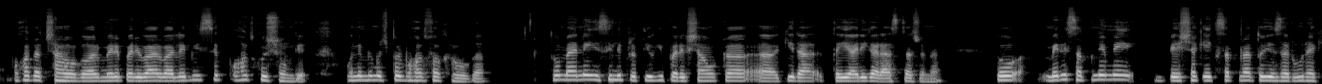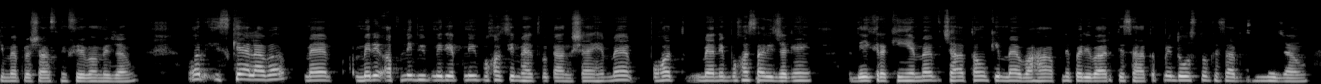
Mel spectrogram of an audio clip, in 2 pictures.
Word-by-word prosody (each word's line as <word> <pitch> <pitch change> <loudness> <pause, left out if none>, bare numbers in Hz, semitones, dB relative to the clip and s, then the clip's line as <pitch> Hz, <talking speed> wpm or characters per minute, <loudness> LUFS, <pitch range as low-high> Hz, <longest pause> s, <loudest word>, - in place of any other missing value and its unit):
बहुत 200 +3 -2
अच्छा 180 -1 +1
होगा 165 -1 +2
और 160 +1 +3
मेरे 170 +1 +3
परिवार 170 0 +4
वाले 170 +1 +2
भी 205 - -5
इससे 210 +1 -4
बहुत 205 +2 -4
खुश 190 -3 0
होंगे। 145 -2 -3 0.4
उन्हें 190 +1 +1
भी 200 - +1
मुझ 195 -1 +1
पर 200 - +6
बहुत 180 -1 -1
फ़ख़्र 175 -4 -3
होगा। 135 -1 -4 0.7
तो 215 - +1
मैंने 210 +1 +3
इसीलिए 210 +1 0
प्रतियोगी 185 0 +1
परीक्षाओं 170 -1 0
का 170 0 +3 0.3
अ, - - -3
की 180 - +4
रा 155 -2 +2 0.2
तैयारी 160 0 +4
का 165 - +4
रास्ता 140 +1 0
चुना। 145 0 -9 0.6
तो 195 - +6 0.5
मेरे 195 +4 +4
सपने 215 0 0
में 220 -1 +2 0.4
बेशक 175 +2 +1
एक 180 -1 +2
सपना 185 0 -1
तो 180 - +5
ये 180 -1 +7
ज़रूर 170 +1 0
है - - +2
कि 170 +1 -7
मैं 165 0 -1
प्रशासनिक 155 0 -3
सेवा 155 -1 +2
में 150 0 -1
जाऊँ 145 +3 -2 0.5
और 240 +1 +1
इसके 220 +3 0
अलावा 225 +2 +3 0.2
मैं 190 +1 +4 0.4
मेरे 195 +2 +5
अपने 195 +3 0
भी 210 0 0
मेरी 195 0 +6
अपनी 200 +1 +1
बहुत-सी 195 0 -1
महत्वाकांक्षाएँ 165 -2 -3
हैं। 160 - -4
मैं 200 +5 0 0.3
बहुत 195 +2 0 0.3
मैंने 180 0 +3
बहुत 195 +1 0
सारी 185 -2 +3
जगहें 175 +1 +1 0.5
देख 170 +1 +3
रखी 170 +1 +1
हैं, 175 - +4
मैं 190 +2 +1
चाहता 180 0 -1
हूँ 195 -1 0
कि 185 - +3
मैं 175 -1 0
वहाँ 160 +1 0
अपने 175 +2 -6
परिवार 165 -1 +3
के 170 - 0
साथ, 160 -2 -2
अपने 200 -1 -2
दोस्तों 190 0 +3
के 185 - -6
साथ 170 -1 -1 0.2
घूमने 170 0 -1
जाऊँ। 150 0 -2
175 Hz, 195 wpm, -22 LUFS, 165-195 Hz, 0.7 s, ये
